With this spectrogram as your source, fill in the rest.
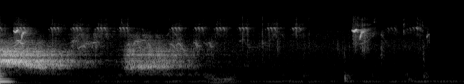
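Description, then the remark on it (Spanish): A bobcat, recorded by a hunter, screams twice in harsh, raspy bursts, followed by a run of short, high-pitched chirping calls and one last sharp screech, with no talking. “Ese es un gato montés gritando.”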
